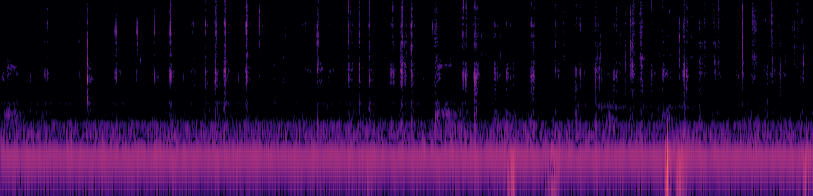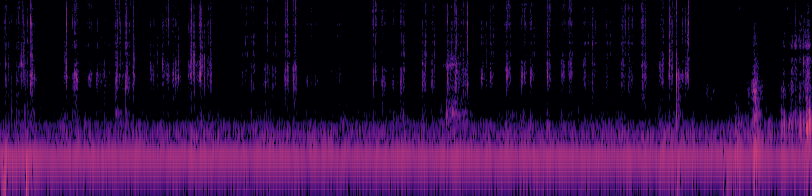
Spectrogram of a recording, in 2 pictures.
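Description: Faint scratchy ticks and strokes of a small paintbrush dabbing on a paper journal page, over a steady low hum, with one sharper knock a little before halfway.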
